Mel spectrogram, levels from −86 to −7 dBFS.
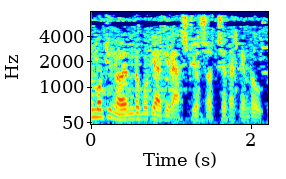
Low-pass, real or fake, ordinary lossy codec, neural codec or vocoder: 7.2 kHz; real; MP3, 48 kbps; none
